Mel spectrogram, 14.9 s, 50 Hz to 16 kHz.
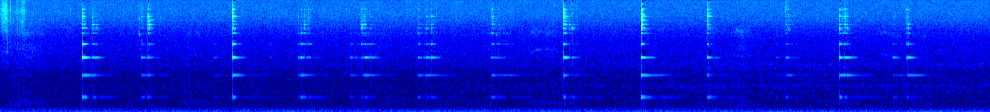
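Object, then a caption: Glass bowl filled with water. Fingertips and nails tap the rim of a large clear glass bowl filled with water on a glass tabletop, producing a series of ringing glass clinks. Each tap rings with tones near 550 Hz and 1.3 kHz plus fainter high overtones, sounding over a steady low hum.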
